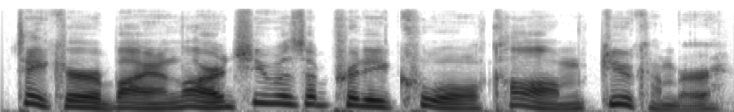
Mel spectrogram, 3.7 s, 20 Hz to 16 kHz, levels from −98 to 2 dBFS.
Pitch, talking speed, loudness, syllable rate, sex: 145 Hz, 195 wpm, -16 LUFS, 4.6 syllables/s, male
